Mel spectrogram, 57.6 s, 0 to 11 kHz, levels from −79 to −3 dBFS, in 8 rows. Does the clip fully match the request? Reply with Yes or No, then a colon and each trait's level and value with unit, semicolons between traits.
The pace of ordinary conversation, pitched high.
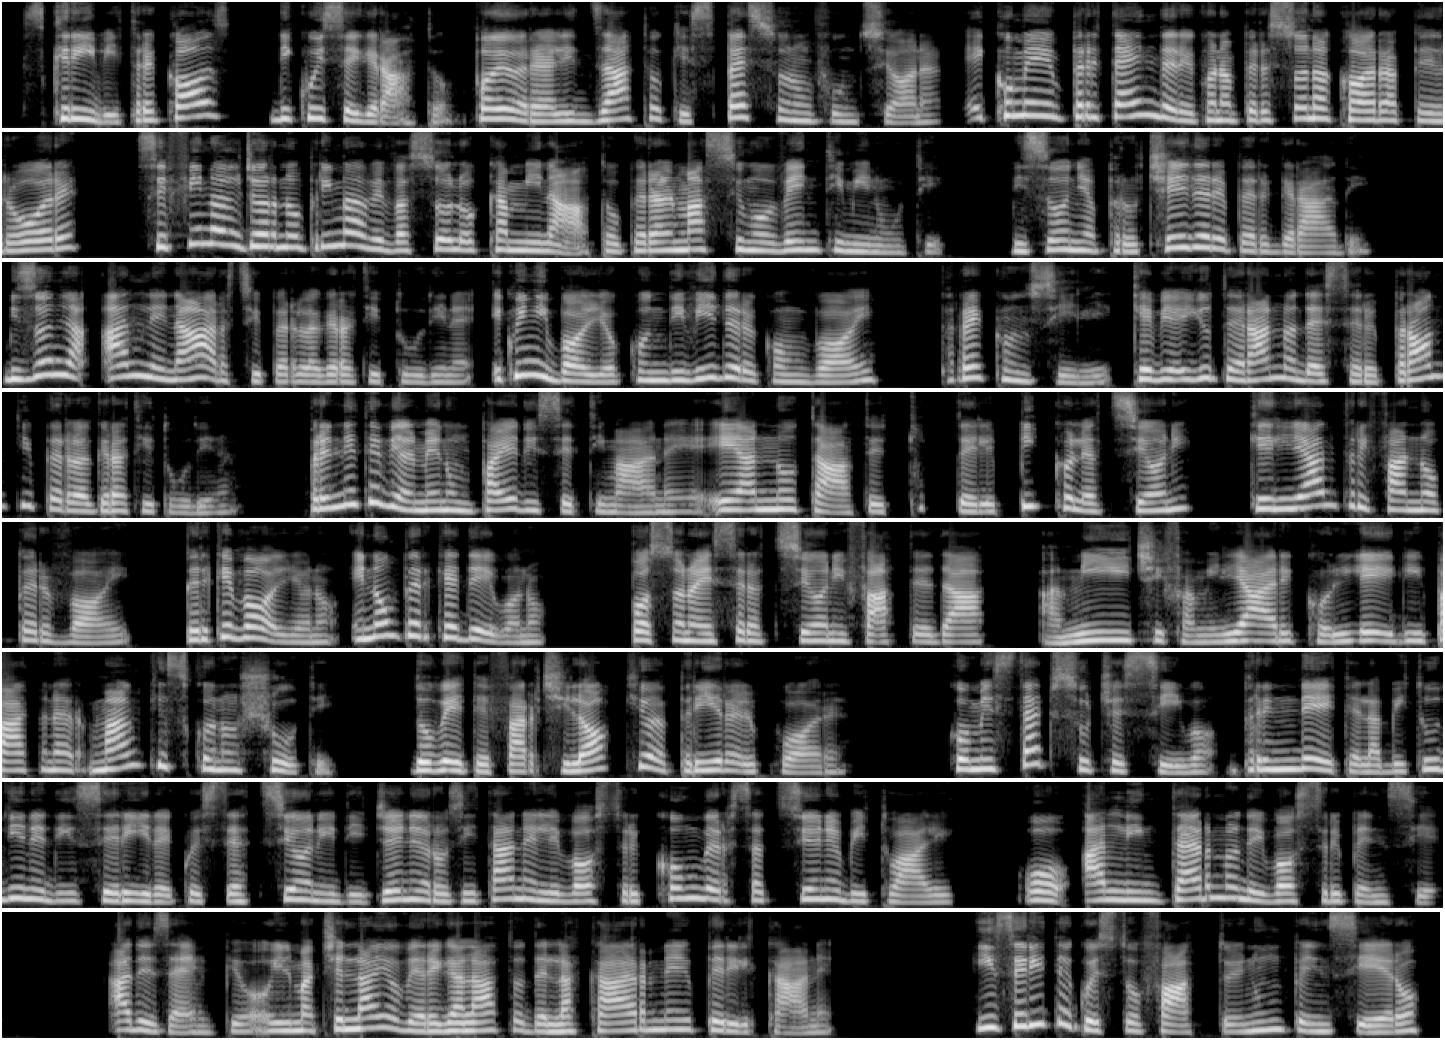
Yes: average, 150 wpm; high, 220 Hz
